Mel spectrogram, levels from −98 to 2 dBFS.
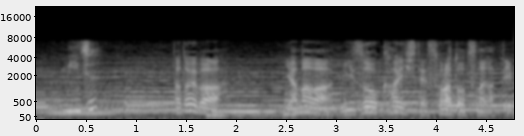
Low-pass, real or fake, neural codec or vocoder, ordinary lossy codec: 7.2 kHz; real; none; none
